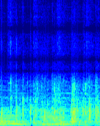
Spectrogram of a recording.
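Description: Live jazz big band in a rhythm-section passage, with quick, busy drum kit hits and a few held low notes under them while the horns lay out.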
